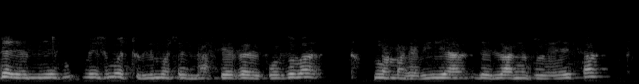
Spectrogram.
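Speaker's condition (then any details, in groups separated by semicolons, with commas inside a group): Amyotrophic lateral sclerosis; amyotrophic lateral sclerosis diagnosed about 2 years ago, progressive, neurodegenerative, no treatment, took part in trial; walks well, gradually feeling more impaired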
